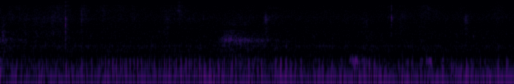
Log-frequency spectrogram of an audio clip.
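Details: Affectionate, clingy pet cat purring steadily close up, a soft low rumbling pulse that continues without a break, with faint rustles in the background.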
